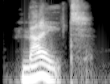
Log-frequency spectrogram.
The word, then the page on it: knight: British English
